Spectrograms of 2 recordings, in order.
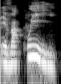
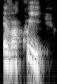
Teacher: And a person who has been evacuated is an evacuee. Where the stress is on the last syllable. Remember that words that end with ee are stressed on their final syllable.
